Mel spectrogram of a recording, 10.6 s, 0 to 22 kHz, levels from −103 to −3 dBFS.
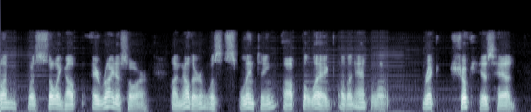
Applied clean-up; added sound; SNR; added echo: neural separator model SepFormer DNS4.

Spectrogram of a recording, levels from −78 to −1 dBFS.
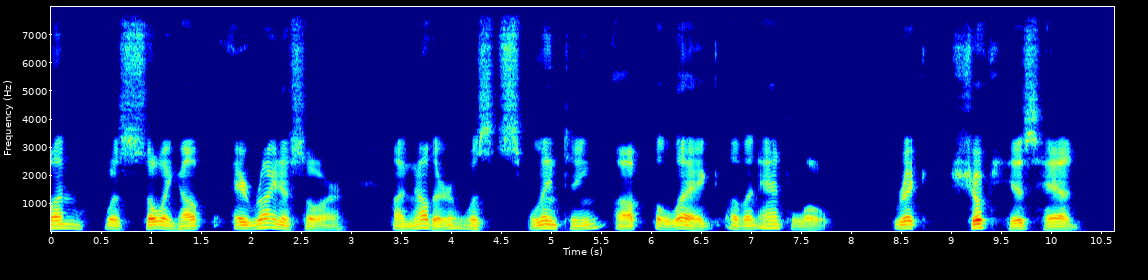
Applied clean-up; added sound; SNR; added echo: none; none; none; none.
